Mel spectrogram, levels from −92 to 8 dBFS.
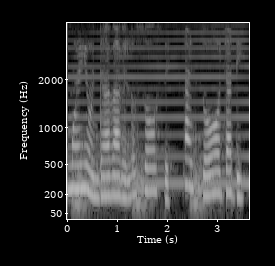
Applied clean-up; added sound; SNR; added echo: none; Bowed string instrument + Brass instrument; 11 dB; none.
